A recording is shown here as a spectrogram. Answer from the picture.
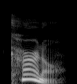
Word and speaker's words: colonel: It looks like colonel, but it is pronounced kernel.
